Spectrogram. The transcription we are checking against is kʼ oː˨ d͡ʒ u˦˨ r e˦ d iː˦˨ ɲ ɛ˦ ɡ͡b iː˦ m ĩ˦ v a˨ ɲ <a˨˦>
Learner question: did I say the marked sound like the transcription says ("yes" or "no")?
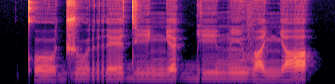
yes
